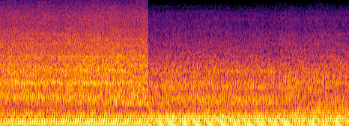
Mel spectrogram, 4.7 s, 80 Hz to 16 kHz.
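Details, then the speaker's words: Briggs & Stratton 8 kW tri-fuel generator, 15 hp engine, running on pure propane: even steady drone with regular low pulse and no misses; noticeably smoother than on gasoline. "that's pure propane and it is a whole lot smoother it's very apparent"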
